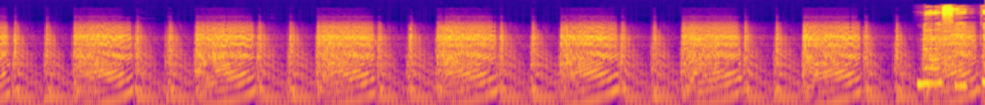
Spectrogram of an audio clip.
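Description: Rock music led by distorted electric guitar through a sweeping effect, playing a repeated strummed chord figure over steady low bass notes, with no vocals.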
